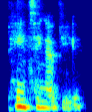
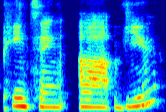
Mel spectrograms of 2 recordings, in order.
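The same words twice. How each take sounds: First: It is said quickly with reduced, linked sounds. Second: It is said slowly with clear separate words.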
